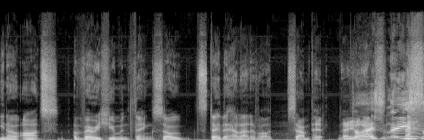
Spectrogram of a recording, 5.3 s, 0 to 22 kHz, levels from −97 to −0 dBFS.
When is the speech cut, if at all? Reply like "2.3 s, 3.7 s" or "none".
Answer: none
